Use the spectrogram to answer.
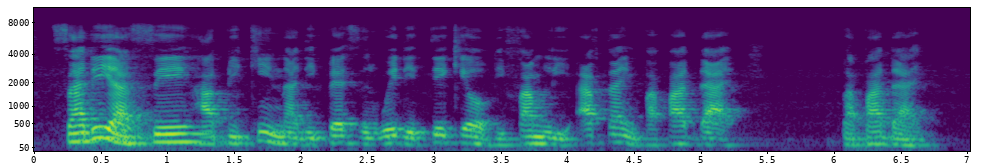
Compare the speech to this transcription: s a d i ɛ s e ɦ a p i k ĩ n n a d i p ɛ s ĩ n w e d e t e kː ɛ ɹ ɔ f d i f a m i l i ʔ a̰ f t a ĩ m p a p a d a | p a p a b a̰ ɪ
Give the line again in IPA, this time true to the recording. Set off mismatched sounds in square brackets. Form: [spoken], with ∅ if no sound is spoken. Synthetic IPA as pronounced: s a d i [a] s e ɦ a p i k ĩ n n a d i p ɛ s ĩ n w e d e t e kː ɛ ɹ ɔ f d i f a m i l i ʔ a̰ f t a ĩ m p a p a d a | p a p a [d] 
